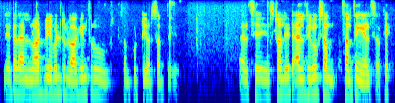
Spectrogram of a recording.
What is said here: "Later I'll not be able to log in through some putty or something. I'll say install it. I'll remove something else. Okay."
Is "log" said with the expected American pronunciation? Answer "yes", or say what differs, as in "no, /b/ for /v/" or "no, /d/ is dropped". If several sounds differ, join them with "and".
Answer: yes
